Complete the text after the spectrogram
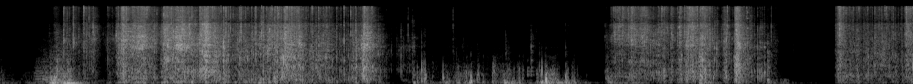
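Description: Plastic toy bricks rattle inside a bag.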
